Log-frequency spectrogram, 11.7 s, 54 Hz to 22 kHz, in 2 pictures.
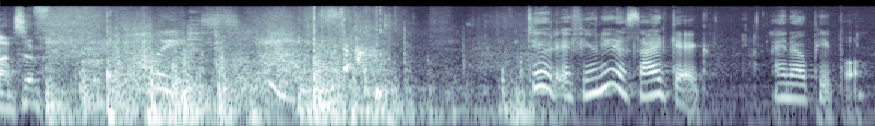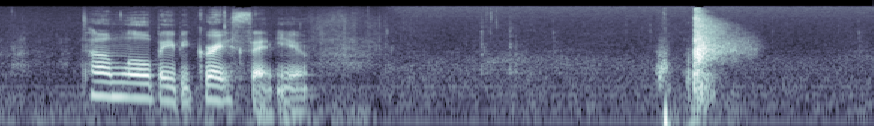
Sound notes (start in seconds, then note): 10.2 whip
